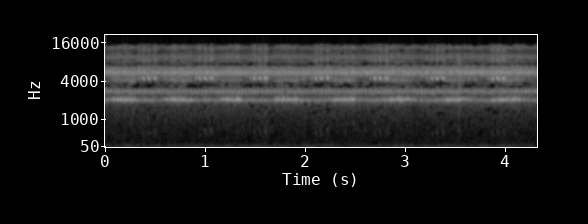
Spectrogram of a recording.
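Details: Repeated high chirps from a cricket, pulsing about twice per second, partly blended with a second higher pulsing caller and a dense, unbroken insect drone.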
